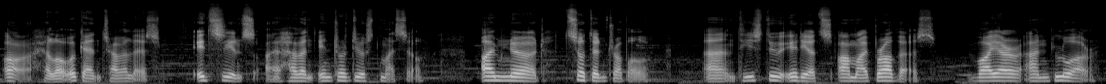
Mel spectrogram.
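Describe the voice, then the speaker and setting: A woman putting on a dry, low gnome. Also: steady tone, unhurried, gravelly, soft background music. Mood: wry. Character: gnome, wry eldest brother.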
